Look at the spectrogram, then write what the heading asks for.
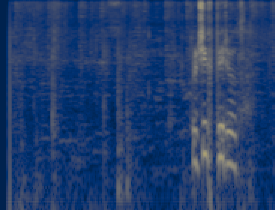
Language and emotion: Russian, neutral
